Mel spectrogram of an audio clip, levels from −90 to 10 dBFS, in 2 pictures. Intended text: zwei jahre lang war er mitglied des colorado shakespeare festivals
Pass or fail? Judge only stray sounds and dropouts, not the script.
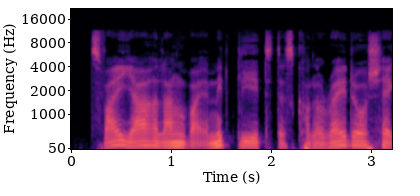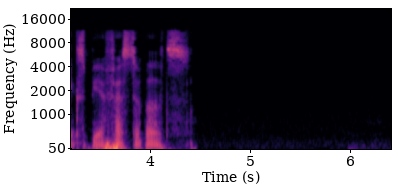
pass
